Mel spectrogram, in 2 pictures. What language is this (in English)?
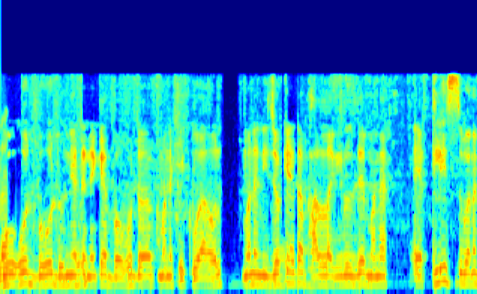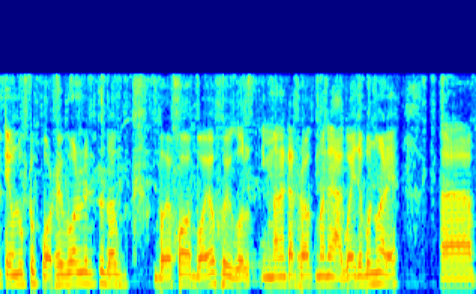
Assamese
